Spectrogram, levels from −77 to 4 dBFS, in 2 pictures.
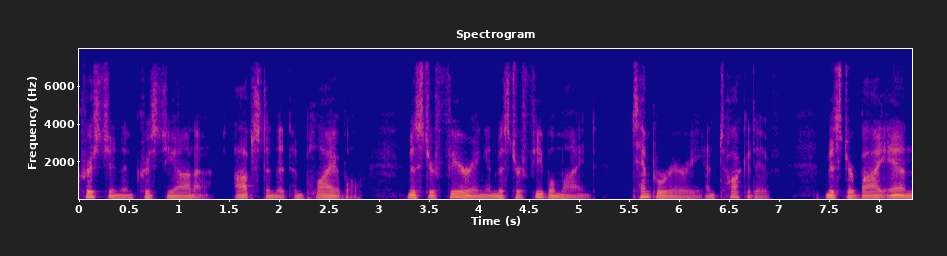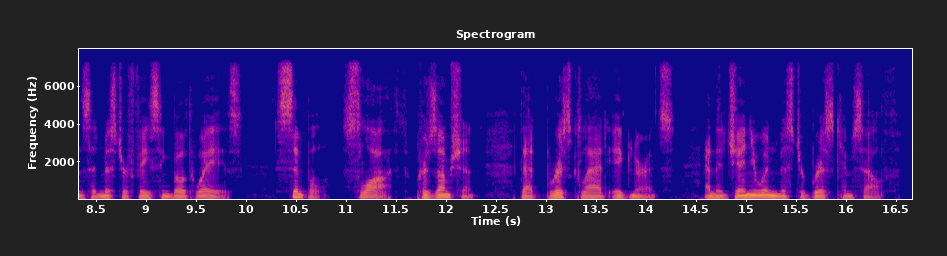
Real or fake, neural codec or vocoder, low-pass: fake; codec, 16 kHz, 16 kbps, FreqCodec, smaller model; 7.2 kHz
